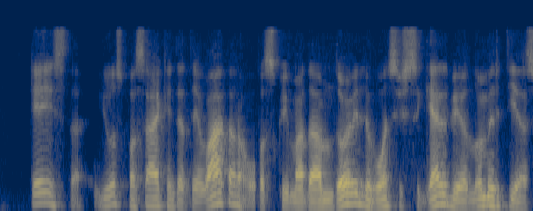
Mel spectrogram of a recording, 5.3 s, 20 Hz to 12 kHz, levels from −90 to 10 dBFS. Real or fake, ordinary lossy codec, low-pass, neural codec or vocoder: fake; MP3, 48 kbps; 7.2 kHz; codec, 16 kHz, 0.8 kbps, ZipCodec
